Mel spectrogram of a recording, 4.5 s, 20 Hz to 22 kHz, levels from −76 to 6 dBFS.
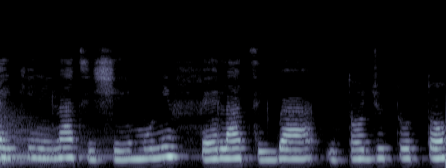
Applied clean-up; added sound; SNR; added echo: none; Drum; 18 dB; reverberation time 0.2 s.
